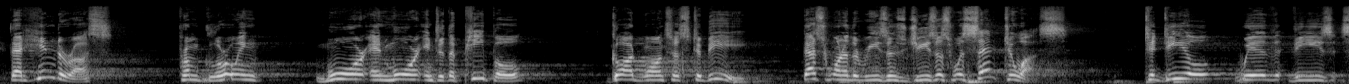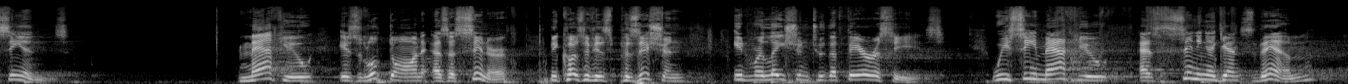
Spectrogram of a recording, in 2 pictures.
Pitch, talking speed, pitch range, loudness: 210 Hz, 120 wpm, 180-235 Hz, -19 LUFS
